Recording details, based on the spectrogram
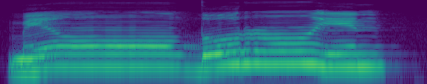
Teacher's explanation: Apabila ada nun mati atau tanwin bertemu dengan yang 15 itu maka cara bacanya disamarkan didengungkan samar ditambah dengung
